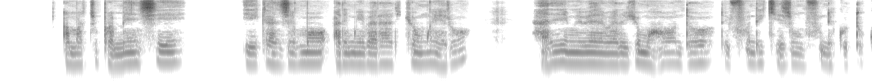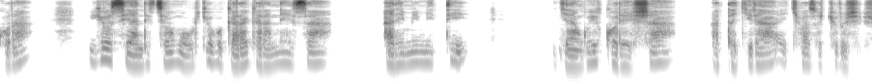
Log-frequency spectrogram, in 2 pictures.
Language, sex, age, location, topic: Kinyarwanda, female, 18-24, Kigali, health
